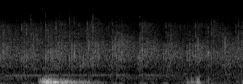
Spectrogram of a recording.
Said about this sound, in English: Come on, can you give him a good round of applause today?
